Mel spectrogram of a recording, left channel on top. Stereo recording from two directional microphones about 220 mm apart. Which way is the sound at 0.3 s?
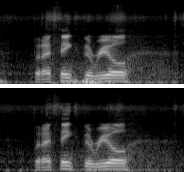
10° left (ahead or behind).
